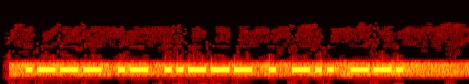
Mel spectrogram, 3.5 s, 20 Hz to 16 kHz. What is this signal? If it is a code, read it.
Morse code, heard as a keyed tone, about 28 wpm, 660 Hz, with radio noise. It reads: JA2EDG
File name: e51wwa-10-104mhz-cw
